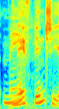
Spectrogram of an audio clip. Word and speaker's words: Maeve Binchy: Das ist von Maeve, spricht man das so aus? – Maeve Binchy, ja, die berühmte Unterhaltungsroman-Bestseller-Autorin.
